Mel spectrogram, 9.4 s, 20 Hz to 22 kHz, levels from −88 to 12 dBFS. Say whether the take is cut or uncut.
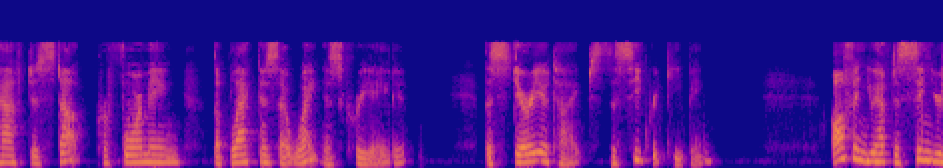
uncut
